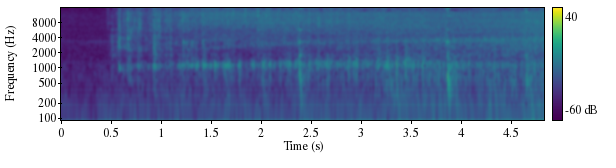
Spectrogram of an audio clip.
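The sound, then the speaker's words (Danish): A steady pour of liquid from a bottle that has just been opened starts after a brief pause and runs continuously, with a fizzy, crackling texture and small splashy pops throughout. No one speaks. “Når jeg hælder den op, åbner vi den lige.”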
